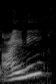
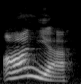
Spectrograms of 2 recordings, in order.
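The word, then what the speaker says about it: Áine: I've tried pronouncing it Aini. Eeny, meeny, miny, mo. Pronounced Anya. What? I was way off, guys.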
